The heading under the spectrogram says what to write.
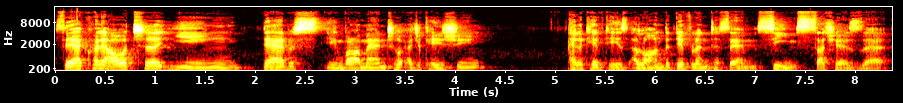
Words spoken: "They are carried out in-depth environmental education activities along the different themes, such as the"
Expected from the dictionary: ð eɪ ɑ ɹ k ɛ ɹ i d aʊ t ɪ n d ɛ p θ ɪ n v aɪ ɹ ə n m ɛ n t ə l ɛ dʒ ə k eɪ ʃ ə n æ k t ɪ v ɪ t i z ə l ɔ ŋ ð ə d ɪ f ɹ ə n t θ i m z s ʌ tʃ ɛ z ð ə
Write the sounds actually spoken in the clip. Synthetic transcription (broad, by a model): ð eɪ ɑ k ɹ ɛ l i aʊ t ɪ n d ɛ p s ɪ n v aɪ ɹ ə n m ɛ n t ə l ɛ dʒ ə k eɪ ʃ ə n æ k t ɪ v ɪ t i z ə l ɔ ŋ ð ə d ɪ f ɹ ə n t s i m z s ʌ tʃ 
